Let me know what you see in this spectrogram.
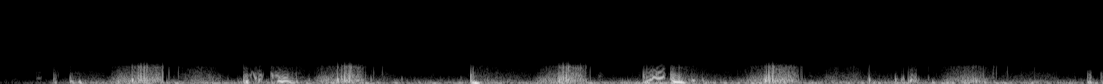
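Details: Breath sounds recorded through an Eko stethoscope with brief popping clicks layered over the breathing cycles: lung crackles.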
